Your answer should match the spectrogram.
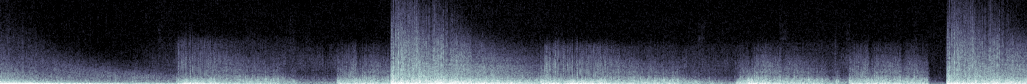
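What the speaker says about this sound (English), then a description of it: "Anti-tank guns were just one of the many hazards faced by the tank men." A German anti-tank gun fires in a wartime setting: heavy, booming shots repeat at irregular intervals, each followed by a long rumbling decay.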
